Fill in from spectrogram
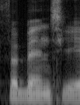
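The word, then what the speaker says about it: Fabiński: But we will move on, though, to Andre Muniz versus Bartosz Fabinski. Did I say that right? I think I did. – Yeah, Muniz versus Fabinski, yep.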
